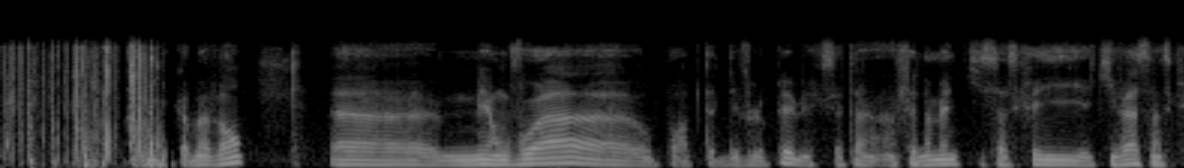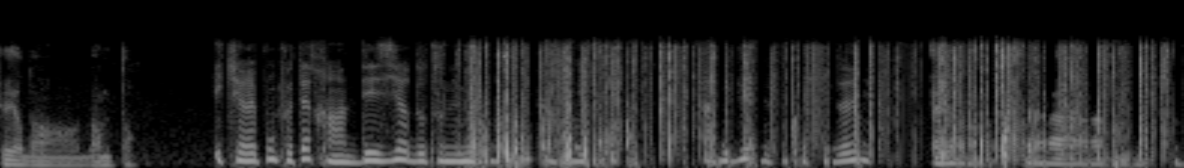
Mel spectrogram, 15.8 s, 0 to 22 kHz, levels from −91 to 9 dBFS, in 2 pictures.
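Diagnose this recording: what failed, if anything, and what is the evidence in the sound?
Echo leak, at the call processing stage. A delayed copy of the speech trails it by 271 ms, from 0.0 to 1.08 s and from 11.0 s to the end. It starts about 5 dB quieter than the speech, then matches it. The likely cause is a far-end echo canceller passing its loudspeaker pickup back.

Speech suppressed in double talk, also in call processing. The speech drops by up to roughly 15 dB at 0.23 to 1.18 s, 11.15 to 11.89 s, 12.54 to 13.65 s, and 14.21 s to the end. Each dip overlaps the echo. The canceller likely could not separate talker from echo, so it attenuated both.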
